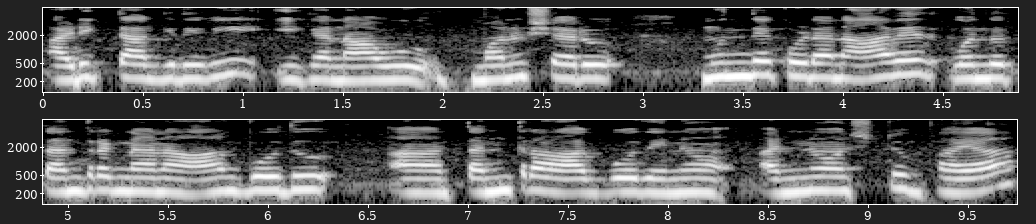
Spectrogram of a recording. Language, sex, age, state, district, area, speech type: Kannada, female, 30-45, Karnataka, Tumkur, rural, spontaneous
